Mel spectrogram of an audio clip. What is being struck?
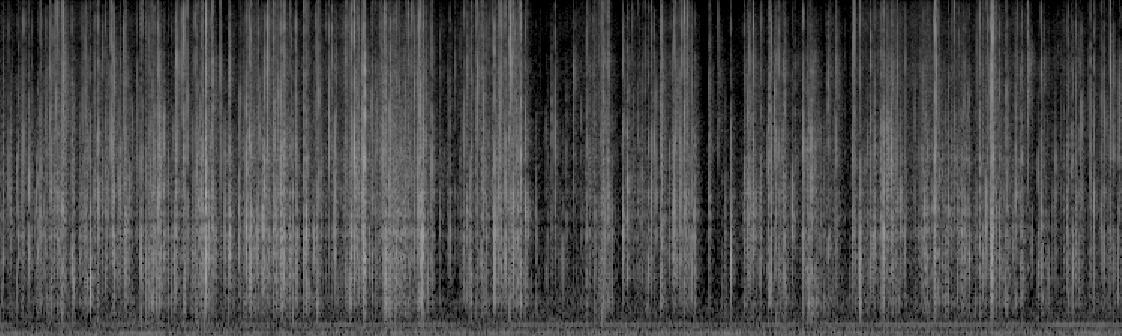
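Small plastic bag of loose tea.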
